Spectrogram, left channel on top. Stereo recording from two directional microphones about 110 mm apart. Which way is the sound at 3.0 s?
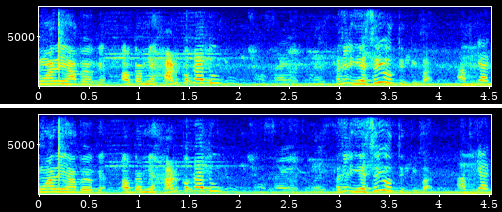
55° right (ahead or behind).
